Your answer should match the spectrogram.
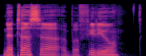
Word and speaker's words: Natassa Bofiliou: A Greek artist, I'm going to give my best shot at pronouncing the name, Natassa Bofiliou, a track yes. – called... Ah, thank you. Always nice to get that validation.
